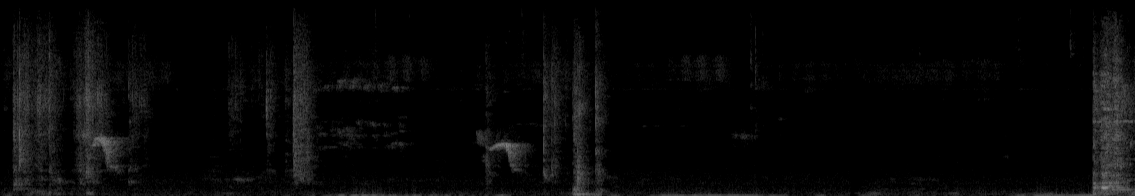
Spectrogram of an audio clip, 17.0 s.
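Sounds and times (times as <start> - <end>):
faint bird chirping: 0.0 - 16.4.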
